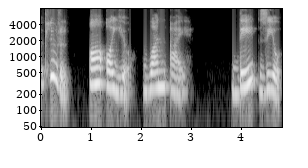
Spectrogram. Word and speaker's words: des yeux: Des yeux, S will overlap Y. Des yeux.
